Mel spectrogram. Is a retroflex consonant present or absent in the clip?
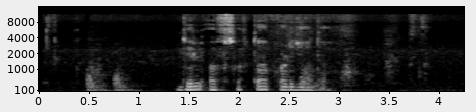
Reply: present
